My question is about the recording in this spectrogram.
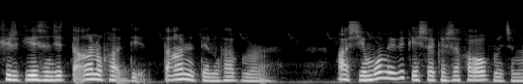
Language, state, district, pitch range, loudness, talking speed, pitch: Idu Mishmi, Arunachal Pradesh, Lower Dibang Valley, 170-215 Hz, -16 LUFS, 195 wpm, 200 Hz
